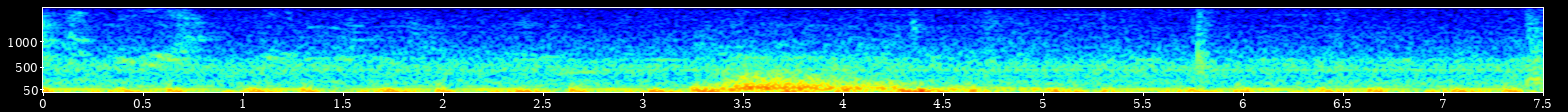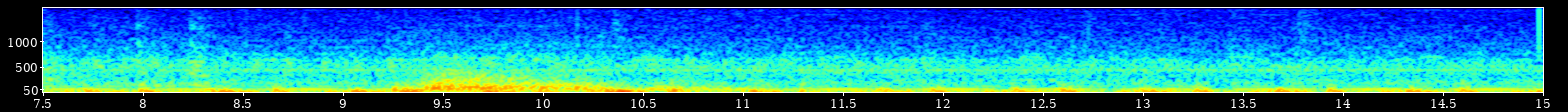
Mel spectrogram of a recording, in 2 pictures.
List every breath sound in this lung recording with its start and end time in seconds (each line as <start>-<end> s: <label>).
3.12-4.88 s: inhalation
4.89-6.19 s: exhalation
8.94-10.16 s: inhalation
10.16-11.62 s: exhalation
